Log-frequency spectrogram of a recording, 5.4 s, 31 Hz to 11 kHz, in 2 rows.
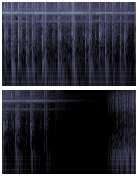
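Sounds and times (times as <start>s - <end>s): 
faint high whine: 0.0s - 3.5s
horse hooves clip-clopping in a barn: 0.0s - 3.5s.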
